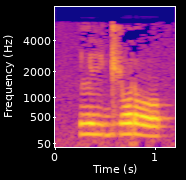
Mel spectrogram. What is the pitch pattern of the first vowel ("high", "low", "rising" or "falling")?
low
